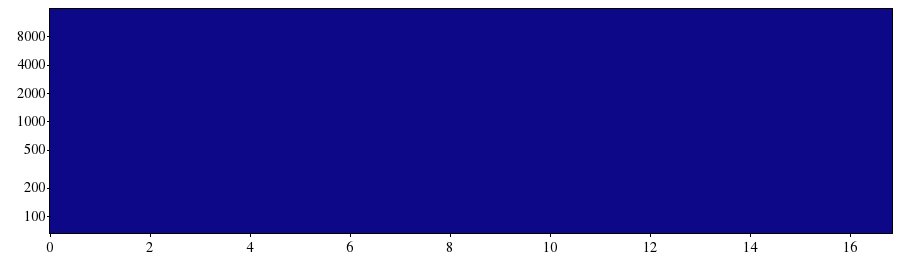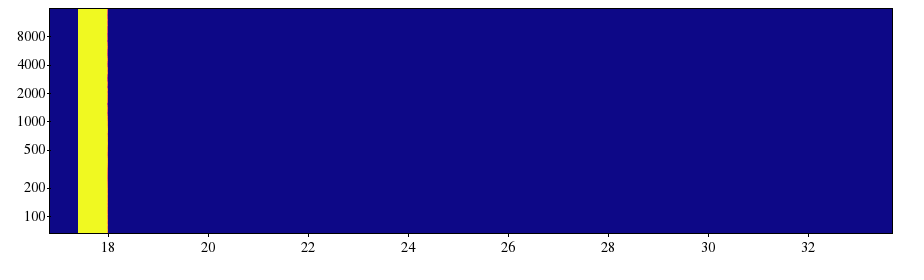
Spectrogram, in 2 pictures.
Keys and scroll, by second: 8.2 alt+space, 21.6 alt+space, 23.4 alt+space, 24.2 alt+space.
